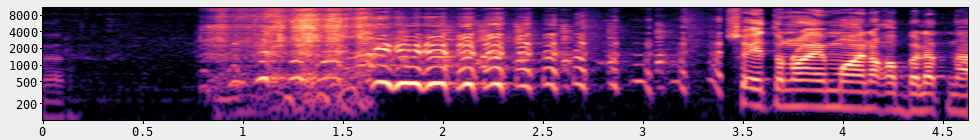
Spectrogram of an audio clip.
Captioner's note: laughing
